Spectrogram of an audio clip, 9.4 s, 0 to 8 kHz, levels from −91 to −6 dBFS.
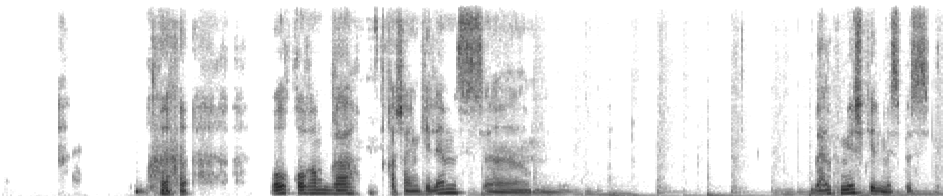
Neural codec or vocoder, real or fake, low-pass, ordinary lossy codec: codec, 16 kHz, 16 kbps, FunCodec, trained on LibriTTS, 50 frames a second; fake; none; none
